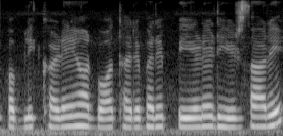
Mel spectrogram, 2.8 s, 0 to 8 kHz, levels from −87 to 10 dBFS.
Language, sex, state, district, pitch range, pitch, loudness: Hindi, female, Jharkhand, Ranchi, 200-220 Hz, 205 Hz, -14 LUFS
